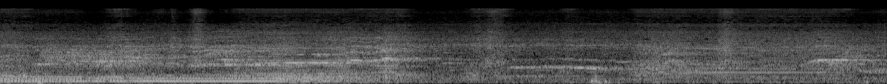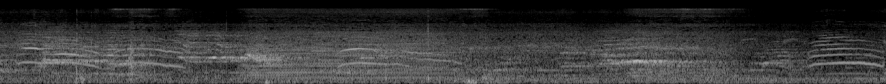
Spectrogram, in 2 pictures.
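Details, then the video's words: Kittens living at a pagoda meow toward a person while other cats sleep nearby; short arched meows rise and fall, several in quick succession and a final burst of repeated meows, over steady vehicle rumble and outdoor noise. "Cute Kittens Pagoda Meow Meow to me while other cats sleeping"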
